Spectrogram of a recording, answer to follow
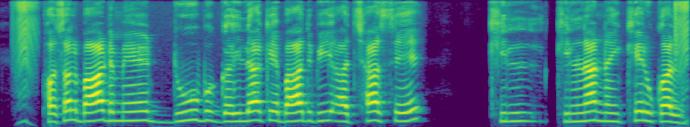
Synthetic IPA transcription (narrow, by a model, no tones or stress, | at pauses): pʰəsəlbaːɖʱmẽɖuːbɡəɪlakebaːd̪bʱiətːʃʰase | kʰɪlnanəɪkʰeɾʊkəl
